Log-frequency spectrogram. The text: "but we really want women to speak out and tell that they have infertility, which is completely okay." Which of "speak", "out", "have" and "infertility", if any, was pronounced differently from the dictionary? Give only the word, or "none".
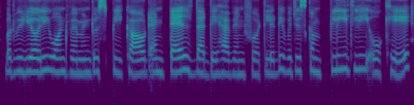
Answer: none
